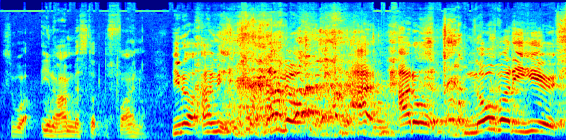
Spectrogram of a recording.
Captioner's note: students laughing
